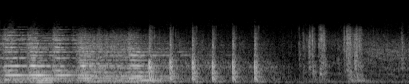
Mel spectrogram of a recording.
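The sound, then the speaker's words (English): Sustained music gives way to a firm, evenly spaced series of about six knocks on a lighthouse door, followed by a softer, quicker cluster of raps. “A few weeks later, while you were down playing on the shore, there was a knock at the lighthouse door.”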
